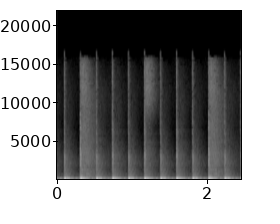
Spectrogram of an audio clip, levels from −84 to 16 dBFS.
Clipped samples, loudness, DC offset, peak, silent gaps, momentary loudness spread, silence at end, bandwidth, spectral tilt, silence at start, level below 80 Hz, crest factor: under 0.1%; -20 LUFS; under 0.1%; 0 dBFS; none; 1 LU; 0.05 s; 16.5 kHz; -6 dB/octave; 0 s; -18 dBFS; 16 dB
